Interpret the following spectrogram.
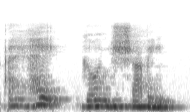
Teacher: Trọng âm nó phải rơi vào từ phủ định là từ hate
